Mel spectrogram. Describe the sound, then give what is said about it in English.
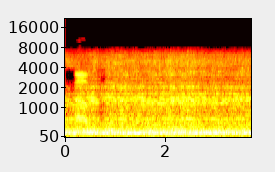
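Trogdor the Burninator, the dragon from Homestar Runner, breathing fire: a loud, continuous roaring rush with a deep droning rumble underneath, holding steady throughout without pauses or voices. “There's a dragon that just came into the podcast, just breathing fire.”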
